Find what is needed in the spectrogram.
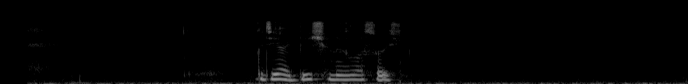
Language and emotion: Russian, neutral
